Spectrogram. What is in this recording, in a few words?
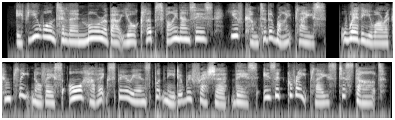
British F, British English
